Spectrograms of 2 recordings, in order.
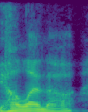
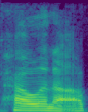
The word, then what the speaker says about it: Helena: true I'm fascinated by your pronunciation of Helena by putting the emphasis on the second syllable did I say Helena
